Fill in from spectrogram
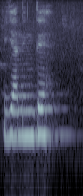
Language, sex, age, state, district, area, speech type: Manipuri, female, 18-30, Manipur, Thoubal, rural, read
